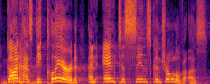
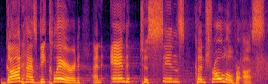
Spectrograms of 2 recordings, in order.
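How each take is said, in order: First: It is said at a normal pace. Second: It is said very slowly.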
